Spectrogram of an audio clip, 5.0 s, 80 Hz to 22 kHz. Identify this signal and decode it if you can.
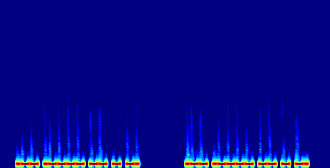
Morse code, heard as a keyed tone, about 36 wpm, 700 Hz. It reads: W1MTN W1MTN
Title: USA Call Signs - 5 Characters - Repeated 3x - 35wpm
